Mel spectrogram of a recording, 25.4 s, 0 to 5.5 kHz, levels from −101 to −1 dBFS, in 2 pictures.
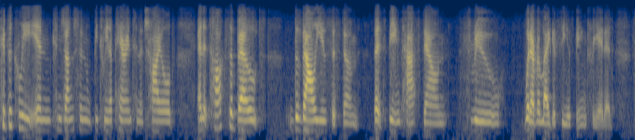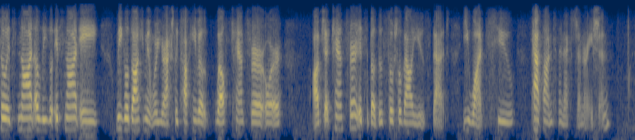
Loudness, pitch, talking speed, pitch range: -29 LUFS, 190 Hz, 145 wpm, 180-210 Hz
